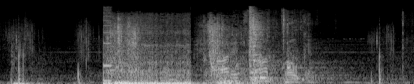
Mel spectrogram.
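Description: A metal bucket clatters as it drops to the floor.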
